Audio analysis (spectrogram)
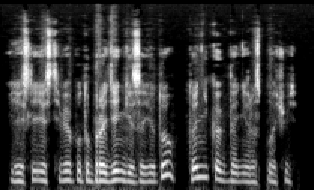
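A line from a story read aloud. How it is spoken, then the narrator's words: Laughing. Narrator (Russian): рассмеялся маг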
